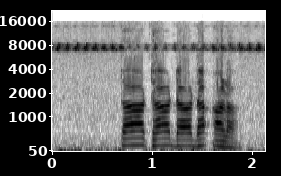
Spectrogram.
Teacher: देखिए का वर्ग बोला जाता है कंठ से, ता वर्ग बोला जाता है तालु से, चा वर्ग। टा वर्ग बोला जाता है मूर्धा से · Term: मूर्धन्य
